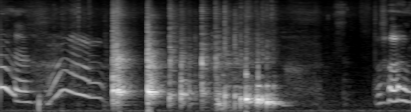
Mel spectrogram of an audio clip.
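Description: A high voice gives a drawn-out 'ooh', its pitch sliding down, up and down again. Then comes a run of sharp knocks and a rattling clatter from a toy bucket being banged and handled.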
